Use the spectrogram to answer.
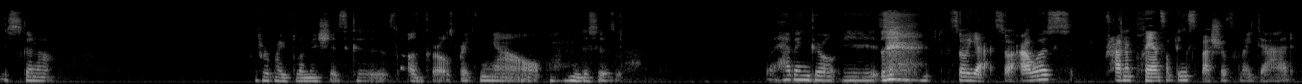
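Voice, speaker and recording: A woman in her twenties with a raspy voice, casually telling a story on her vlog while doing her makeup, rambling and full of fillers. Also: on the low side, steady tone, unhurried, long pauses. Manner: rambling, filler-heavy and nervous. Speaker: vlogger.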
